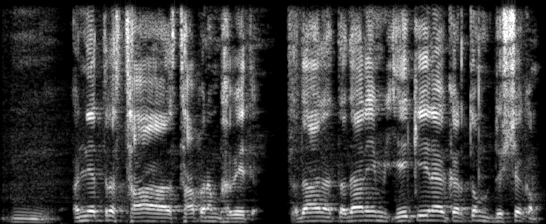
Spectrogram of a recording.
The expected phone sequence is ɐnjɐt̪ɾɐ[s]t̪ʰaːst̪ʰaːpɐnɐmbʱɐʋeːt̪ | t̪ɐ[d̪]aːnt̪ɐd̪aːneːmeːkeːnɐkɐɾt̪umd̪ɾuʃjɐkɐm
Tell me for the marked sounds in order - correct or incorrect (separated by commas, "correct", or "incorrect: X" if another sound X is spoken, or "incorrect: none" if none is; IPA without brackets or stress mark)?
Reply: correct, correct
